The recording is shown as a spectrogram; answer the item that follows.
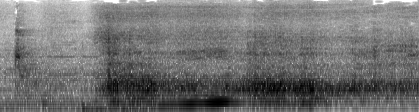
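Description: A person blowing their nose hard into a tissue: one loud, long honking blow starting about half a second in.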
